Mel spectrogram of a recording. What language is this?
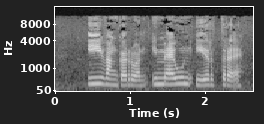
Welsh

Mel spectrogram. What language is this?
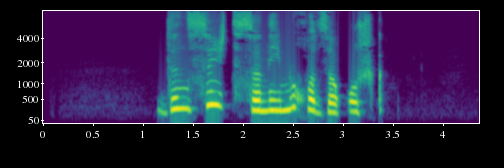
Abkhazian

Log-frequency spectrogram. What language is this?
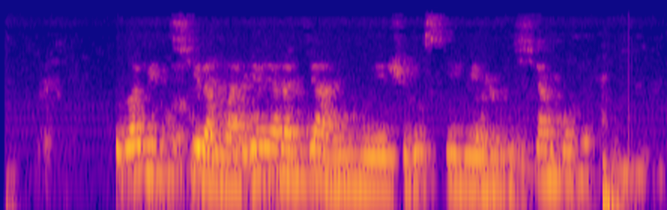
Kinyarwanda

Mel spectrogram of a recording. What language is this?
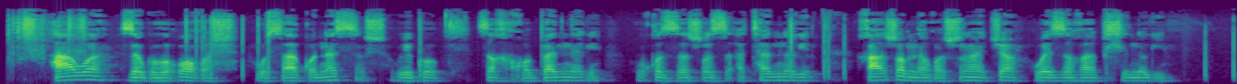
Kabardian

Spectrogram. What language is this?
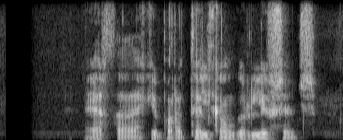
Icelandic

